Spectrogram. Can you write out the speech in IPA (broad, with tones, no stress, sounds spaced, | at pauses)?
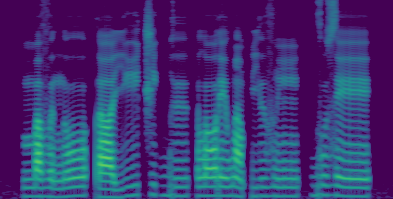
m a˧ v ə˨ n oː˦ | ɾ a˨ j iː˦ t͡ʃ i˦ ɡ͡b ɨ˧ | l ɔ˧ ɾ e˧ w ã˨ p j ɨ˧ v ĩ˧ | ɡ u˦ z eː˧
